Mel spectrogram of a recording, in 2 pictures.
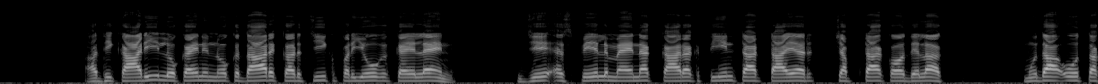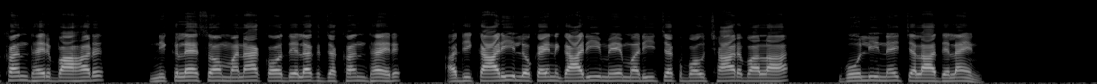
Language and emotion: Maithili, neutral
